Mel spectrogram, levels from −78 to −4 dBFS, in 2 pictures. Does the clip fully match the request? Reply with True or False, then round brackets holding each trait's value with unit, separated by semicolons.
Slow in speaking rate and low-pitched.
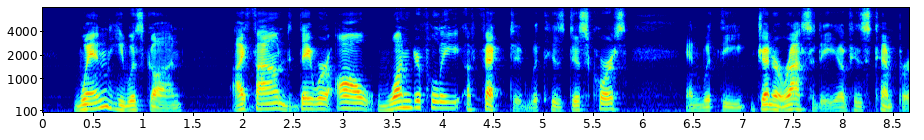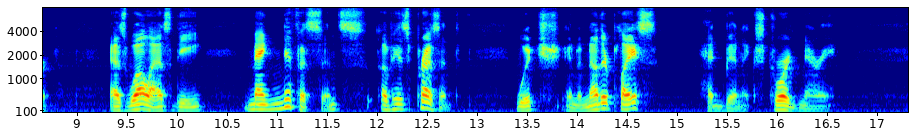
True (125 wpm; 130 Hz)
